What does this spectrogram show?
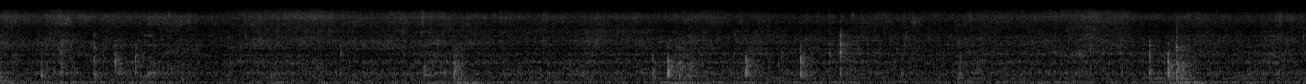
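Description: Lamb on the bone frying with tomato, chilli and butter in a pot over medium heat, a steady sizzle as the tomato cooks down. A wooden spoon stirs it, with about five short clicks against the pot in the second half.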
